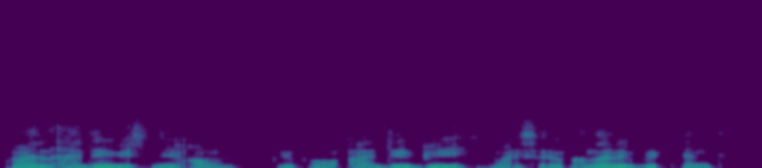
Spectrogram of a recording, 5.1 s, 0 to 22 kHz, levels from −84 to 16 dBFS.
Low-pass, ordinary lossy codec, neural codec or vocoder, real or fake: 7.2 kHz; Opus, 32 kbps; none; real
